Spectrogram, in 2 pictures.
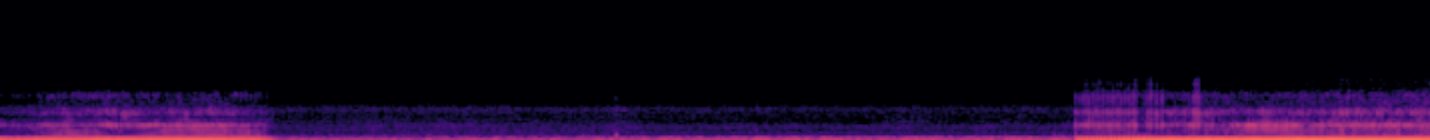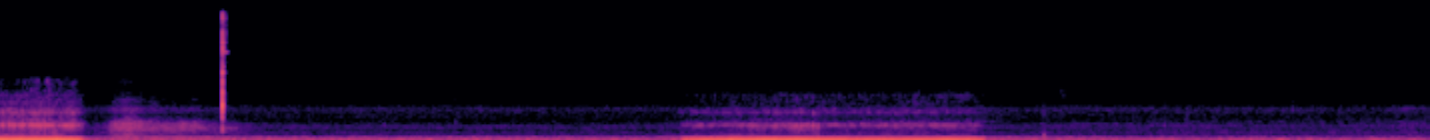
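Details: Five-month-old French Bulldog puppy (brachycephalic) snoring loudly while asleep: buzzing snores at about nine breaths a minute with quiet pauses between.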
